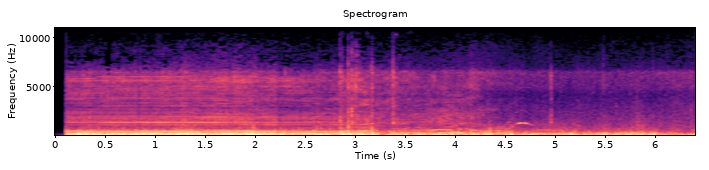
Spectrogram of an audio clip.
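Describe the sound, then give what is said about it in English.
A small motor dinghy's engine drones steadily as the boat speeds across water carrying two girls, its pitch shifting briefly partway through, with wind buffeting the microphone and water rushing beneath. “They're like in a fucking little dinghy, and they're like, they're booking it, dude, and the whole fucking motor just falls into the goddamn water.”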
